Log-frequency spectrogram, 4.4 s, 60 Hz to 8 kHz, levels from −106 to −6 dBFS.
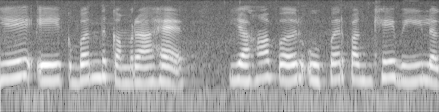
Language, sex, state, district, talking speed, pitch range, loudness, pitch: Hindi, female, Punjab, Fazilka, 150 wpm, 230-255 Hz, -16 LUFS, 235 Hz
